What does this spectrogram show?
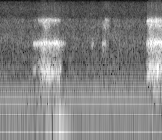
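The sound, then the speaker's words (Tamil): Two wheezy inhalations, each a strained, whistling breath drawn in by a person, separated by a quiet pause with a faint hum in the background. “ஒரு நிமிஷம் டேய் நான் மூச்சு இழுக்கிறேன்ல அதுலேருந்து வருதுடா அந்த சத்தம்”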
